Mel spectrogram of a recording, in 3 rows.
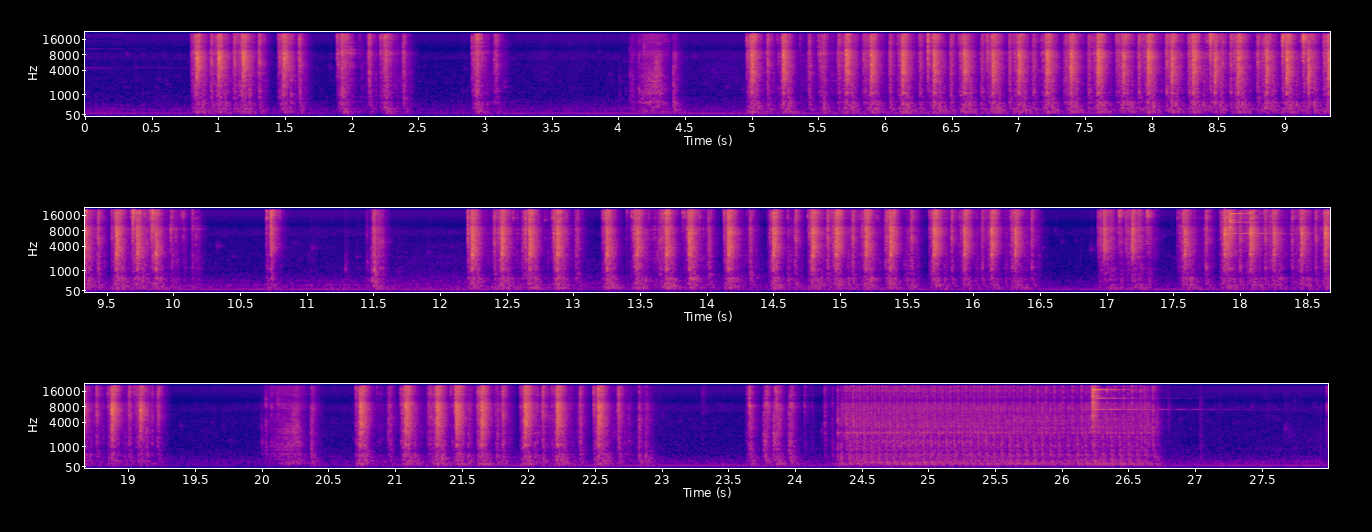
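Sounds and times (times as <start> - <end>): high ringing tone: 0.0 - 0.8, 26.2 - 27.8
typewriter keystrokes: 0.8 - 3.2, 4.0 - 19.3, 20.0 - 23.0, 23.6 - 26.9.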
